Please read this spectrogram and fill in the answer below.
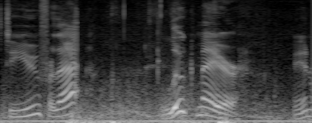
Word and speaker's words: Mayer: try to say Mayer, it is spelled and pronounced just like, remember Jeffrey Mayer, 1996, Derek Jeter? Keep wanting to say Jeffrey. So sorry, Luke. My apologies to you for that. Luke Mayer in right field for the Southeastern Fire.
